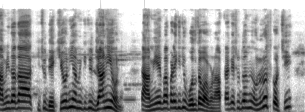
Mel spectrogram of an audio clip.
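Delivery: ordinary delivery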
